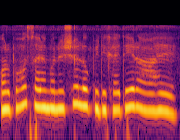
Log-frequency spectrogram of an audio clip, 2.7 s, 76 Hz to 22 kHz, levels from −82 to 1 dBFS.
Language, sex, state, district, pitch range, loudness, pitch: Hindi, female, Arunachal Pradesh, Papum Pare, 260-295 Hz, -12 LUFS, 275 Hz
